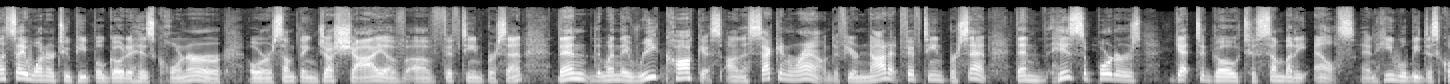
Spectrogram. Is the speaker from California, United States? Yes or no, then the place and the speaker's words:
no; New York, United States; now in Washington, United States; You know, as the New Yorker in the bunch, I'm always told to look at the bright side here among DCers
